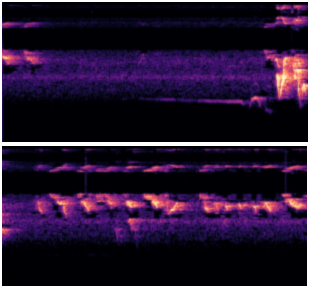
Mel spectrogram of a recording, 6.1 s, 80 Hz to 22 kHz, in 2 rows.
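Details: A Japanese bush warbler sings on Uguisu Road, foot of Mt. Yakushi, Kuga, Suo-Oshima, Japan, recorded walking with an Olympus Voice-Trek V-82: a drawn-out level whistle, an abrupt loud burst, then quick repeated chirping notes.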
